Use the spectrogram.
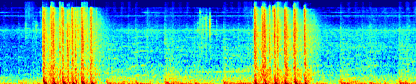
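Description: Rapid machine-gun bursts from Marvel's Midnight Suns, two loud strings of fast, evenly spaced shots about three seconds apart over steady game ambience.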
